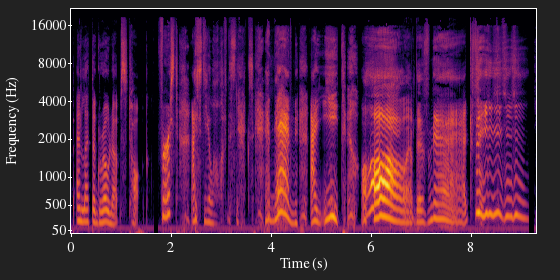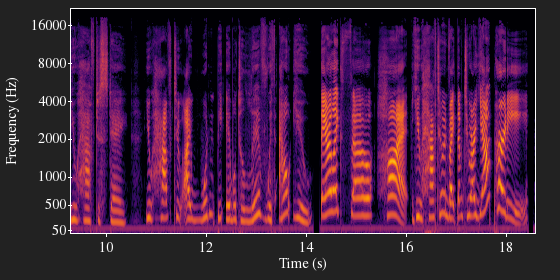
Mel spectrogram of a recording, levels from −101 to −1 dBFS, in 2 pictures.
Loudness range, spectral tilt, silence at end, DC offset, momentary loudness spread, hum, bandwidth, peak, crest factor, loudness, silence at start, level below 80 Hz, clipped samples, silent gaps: 13 LU; -2.5 dB/octave; 0.15 s; under 0.1%; 19 LU; none; 19 kHz; -2 dBFS; 24 dB; -25 LUFS; 0.1 s; -66 dBFS; under 0.1%; 1.64-1.73 s, 9.15-9.25 s, 14.13-14.26 s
